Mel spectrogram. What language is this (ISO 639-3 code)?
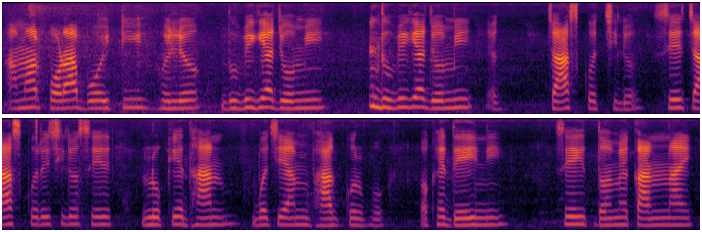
ben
